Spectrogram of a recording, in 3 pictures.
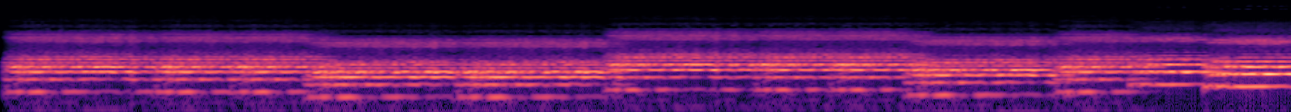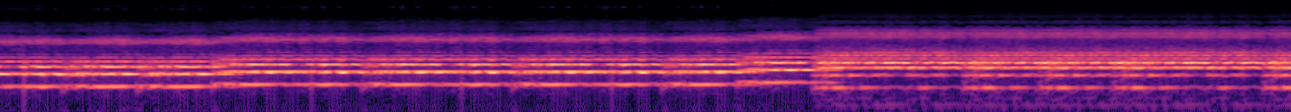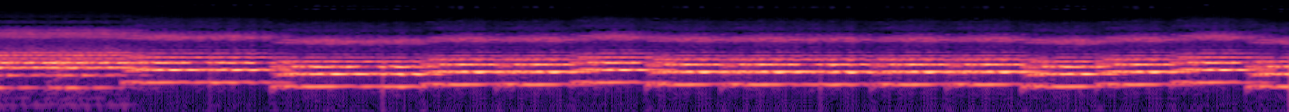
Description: bas

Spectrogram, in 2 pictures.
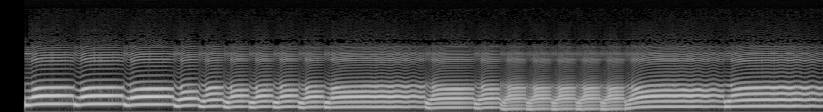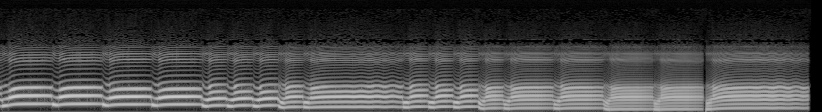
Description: bassi

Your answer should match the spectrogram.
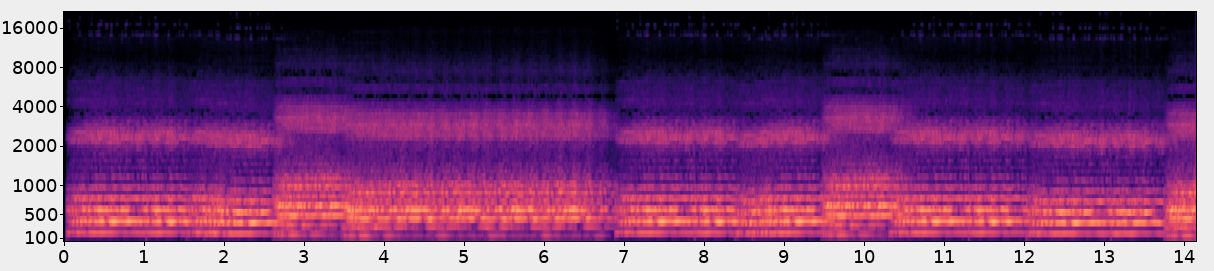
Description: contralti; BELLE ROSE DU PRIMTEMPS

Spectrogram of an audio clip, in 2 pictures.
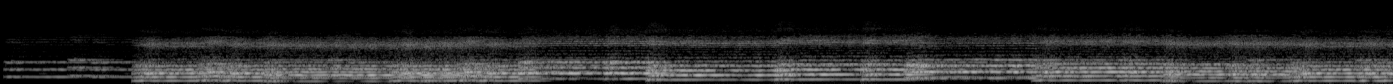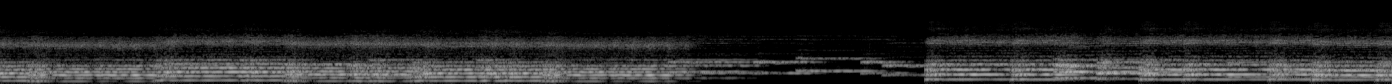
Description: stille nacht tenori 3 strofa; Silent night

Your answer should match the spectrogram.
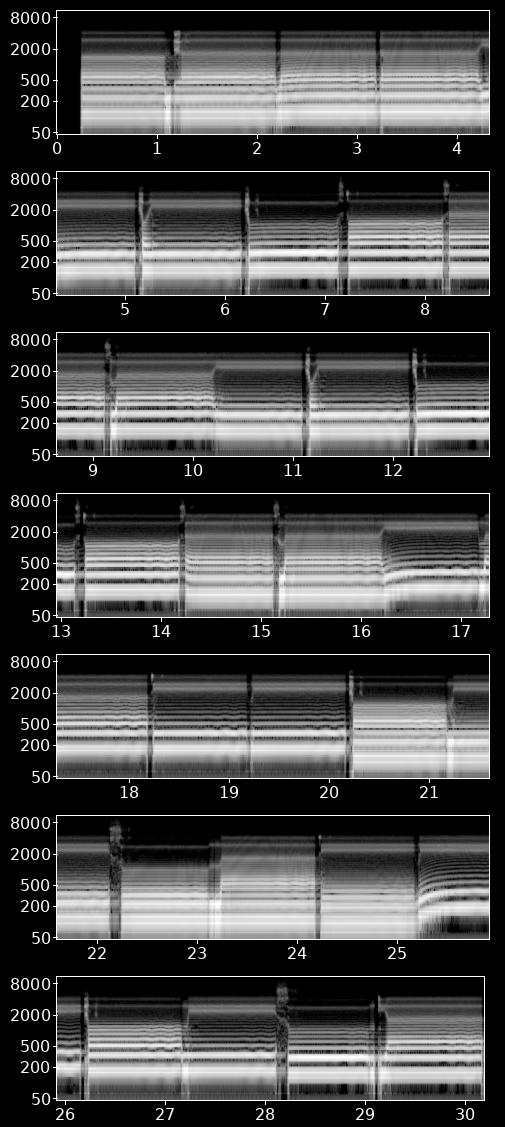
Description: bassi; Angele Dei

